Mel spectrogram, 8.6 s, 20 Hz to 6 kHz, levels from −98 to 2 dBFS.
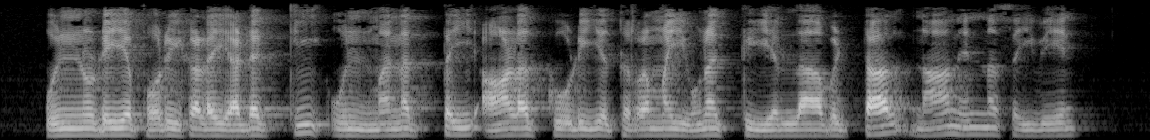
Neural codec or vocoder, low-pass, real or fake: none; 5.4 kHz; real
